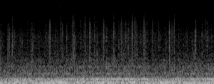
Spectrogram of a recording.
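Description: Inside a car driving on a wet road in rain: a steady low road and engine rumble with a steady hum, and many light ticks of raindrops hitting the windshield.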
